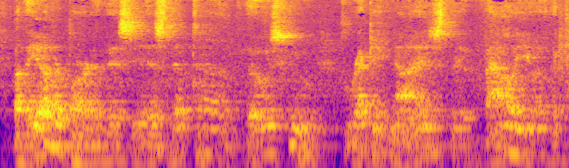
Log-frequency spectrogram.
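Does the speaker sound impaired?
Yes: voice disorder; not contagious.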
